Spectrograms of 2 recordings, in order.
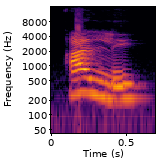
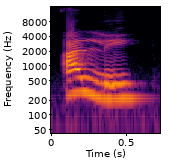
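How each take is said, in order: Both takes have the same delivery.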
